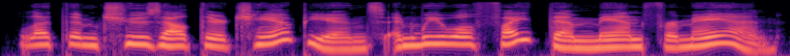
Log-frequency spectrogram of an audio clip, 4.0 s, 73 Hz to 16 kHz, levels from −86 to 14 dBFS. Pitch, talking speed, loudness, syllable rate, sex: 205 Hz, 215 wpm, -16 LUFS, 4.3 syllables/s, female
